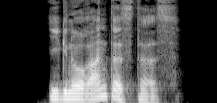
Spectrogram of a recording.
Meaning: strong/mixed nominative/accusative neuter singular superlative degree of ignorant
- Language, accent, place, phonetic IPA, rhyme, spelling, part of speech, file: German, Germany, Berlin, [ɪɡnɔˈʁantəstəs], -antəstəs, ignorantestes, adjective, De-ignorantestes.ogg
